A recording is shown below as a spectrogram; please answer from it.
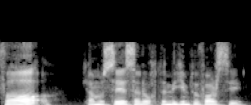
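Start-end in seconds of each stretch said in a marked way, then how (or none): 0.0-0.5 "ثا" with Arabic th as in think; tongue tip to teeth for "ثا"; Arabic letter name. Shown as a demonstration. Teacher lists special Arabic letters, "ثا" lisped as th. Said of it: "اون ده حرف عبارتند از".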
